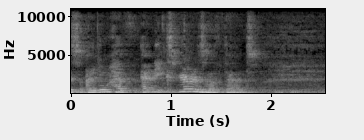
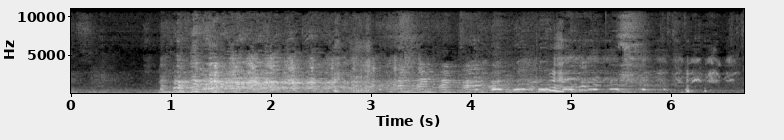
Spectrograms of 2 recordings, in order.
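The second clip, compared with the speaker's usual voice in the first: loud high howl of laughter; a long, loud fit of laughter; long loud laughing fit; 13 semitones higher, 6 dB louder than usual. Real, not acted. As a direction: lose it laughing.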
